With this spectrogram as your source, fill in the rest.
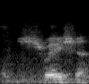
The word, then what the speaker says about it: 学生: 学生 is how you say student.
